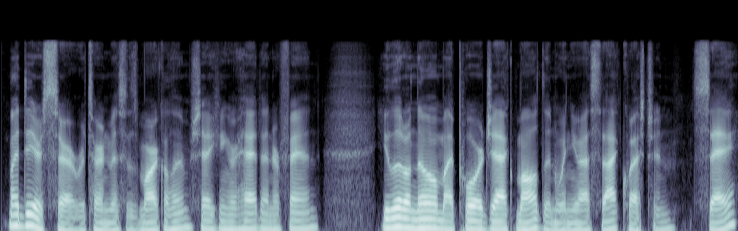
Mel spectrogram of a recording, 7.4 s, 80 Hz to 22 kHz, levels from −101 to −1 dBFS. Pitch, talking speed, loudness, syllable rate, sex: 105 Hz, 205 wpm, -18 LUFS, 5.1 syllables/s, male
